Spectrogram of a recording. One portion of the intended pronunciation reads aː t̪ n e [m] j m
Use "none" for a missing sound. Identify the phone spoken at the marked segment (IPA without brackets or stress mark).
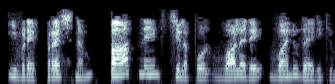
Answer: none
